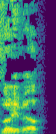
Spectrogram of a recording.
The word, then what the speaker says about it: Louisville: Or do you guys say Louisville? – It's Louisville. – Okay. – Some idiot might pronounce it Louisville, but it's Louisville.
